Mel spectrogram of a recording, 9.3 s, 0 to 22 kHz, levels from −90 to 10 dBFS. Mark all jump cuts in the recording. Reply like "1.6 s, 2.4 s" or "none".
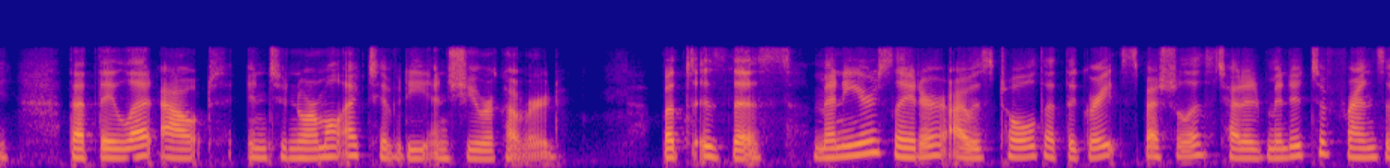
1.0 s, 4.6 s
